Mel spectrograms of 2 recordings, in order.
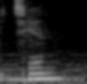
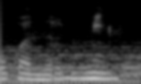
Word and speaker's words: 菅: 我不知道为什么尖芒花的尖、草菅人命的尖，正确读音都是尖，而这个字在闽南语、客语、粤语中的发音。都更接近“管”，子音是 “k”，好像连日文、韩文里也有这个字。训读的发音也接近“ 管”。其实草间人命也常常听人误读为草草管人命，民间口语只有它发展的故事，错了纠正就好。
